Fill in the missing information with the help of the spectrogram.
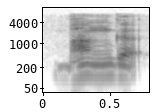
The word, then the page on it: bhanga: Pali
